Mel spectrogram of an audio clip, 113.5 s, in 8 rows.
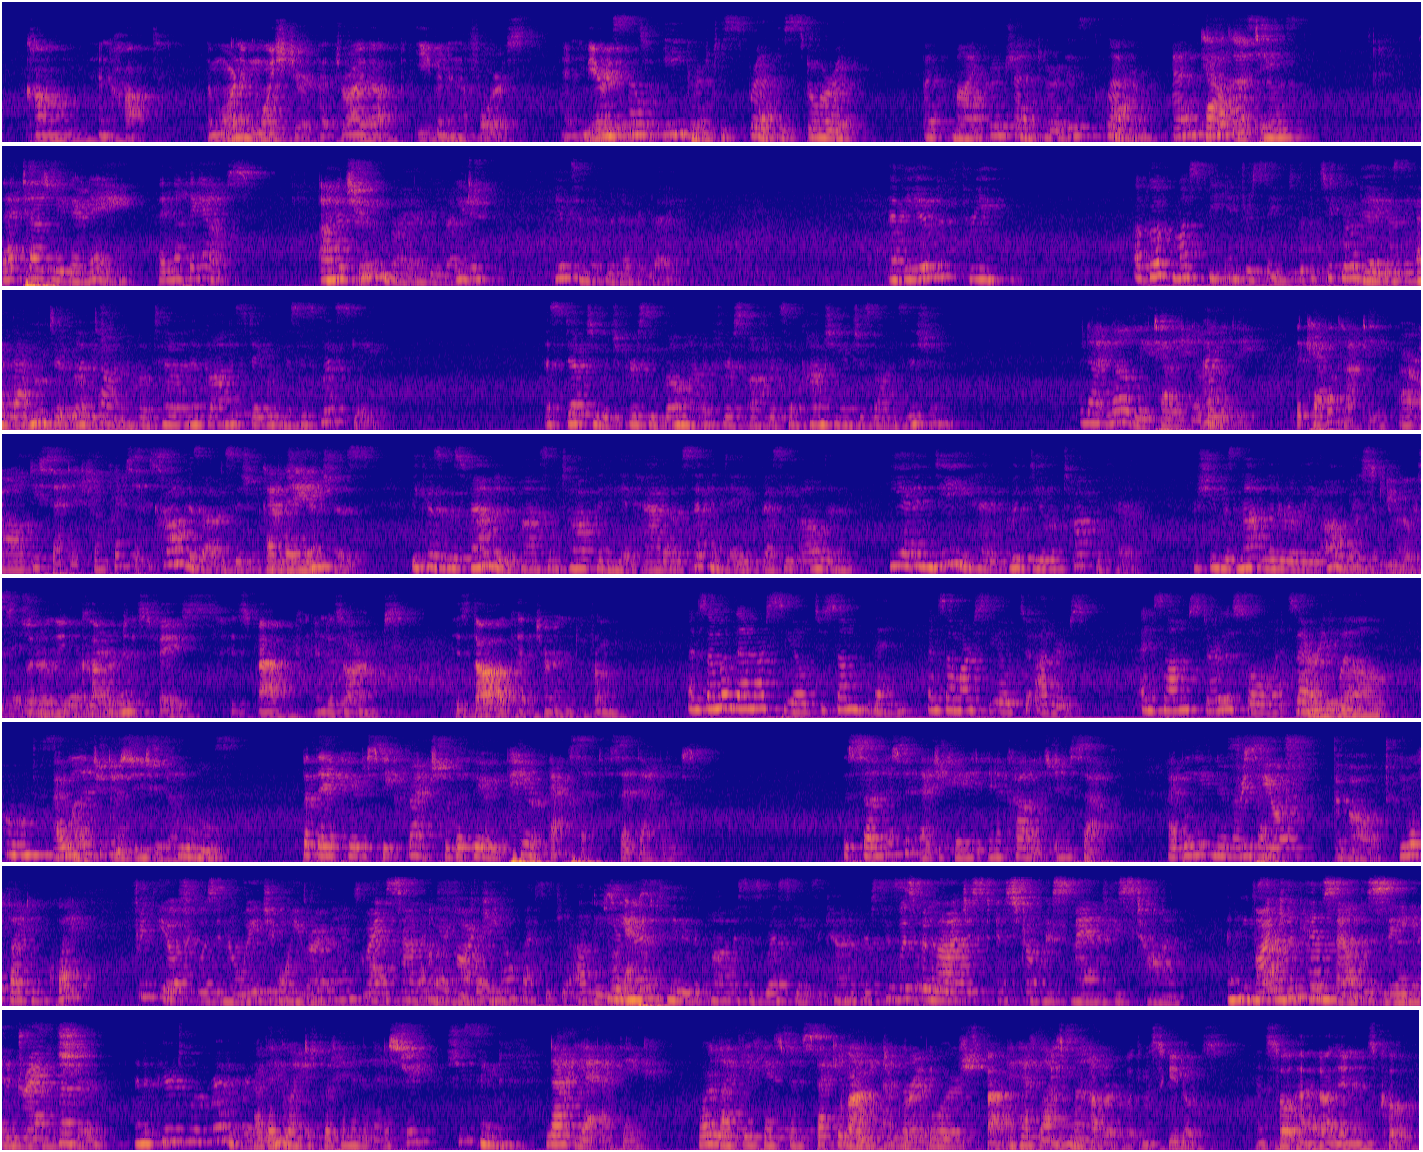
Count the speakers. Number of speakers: five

